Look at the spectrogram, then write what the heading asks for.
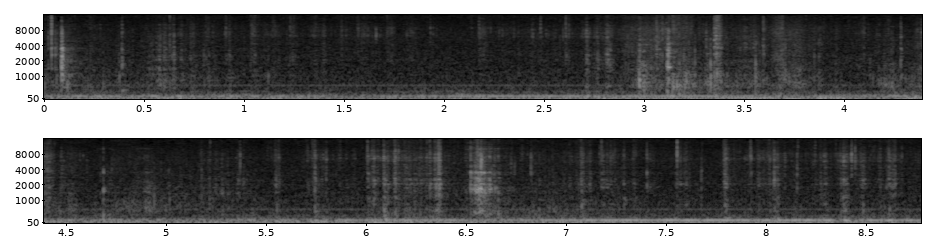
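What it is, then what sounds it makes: Dry bar soap being scraped. A solid green bar of soap is scraped with a utility blade into shavings, producing irregular dry, bright scratching and crackling strokes. A steady low hum and a faint mid tone run underneath throughout.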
